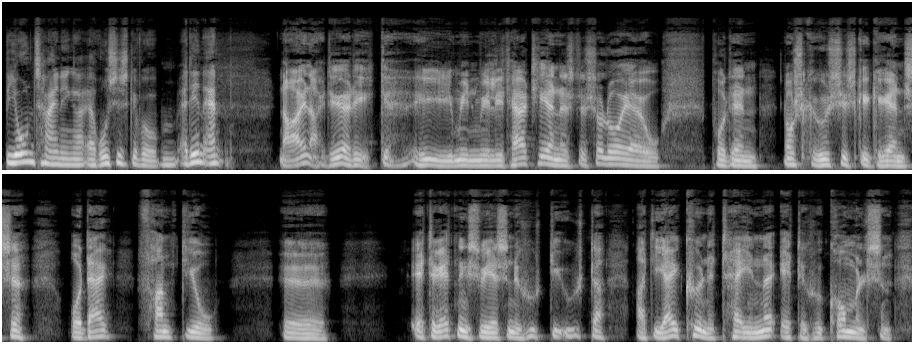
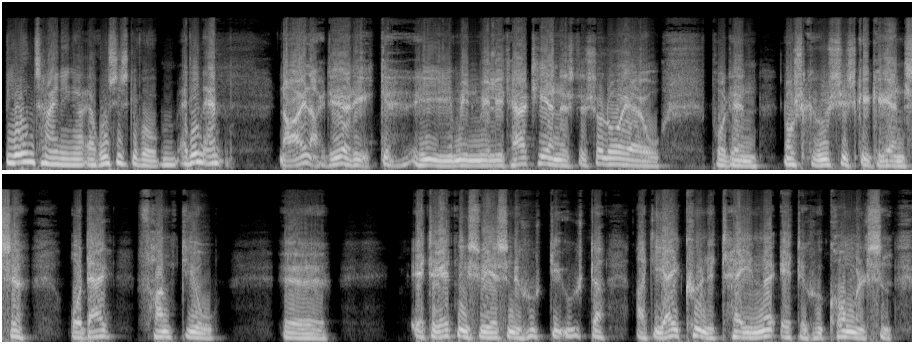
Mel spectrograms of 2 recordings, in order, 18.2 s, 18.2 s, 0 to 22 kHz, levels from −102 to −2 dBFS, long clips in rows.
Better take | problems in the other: first | distortion; heavy; 13% of the sound clipped

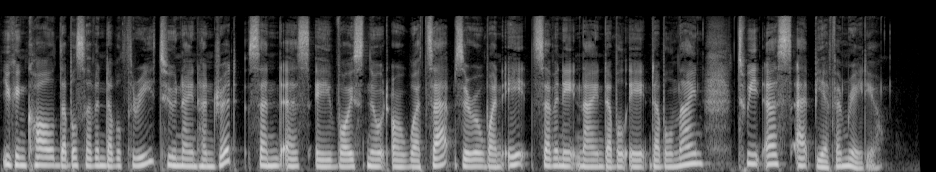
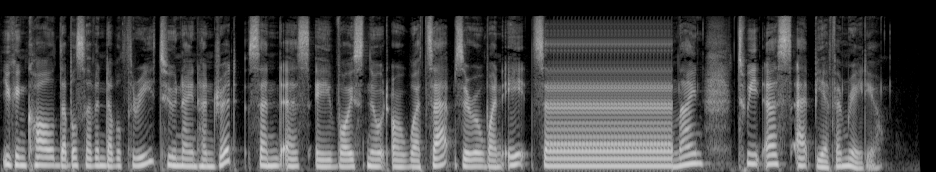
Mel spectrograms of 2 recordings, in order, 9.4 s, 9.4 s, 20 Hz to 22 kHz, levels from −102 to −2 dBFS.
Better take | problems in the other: first | audio freezing; at 5.5 s for 1 s

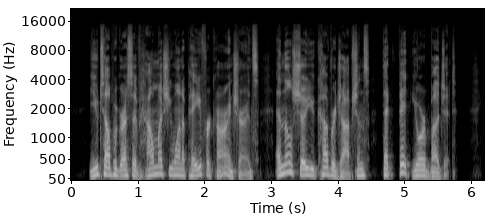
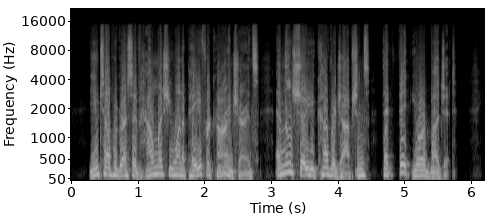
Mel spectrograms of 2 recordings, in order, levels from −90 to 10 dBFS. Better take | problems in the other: first | distortion; heavy; 18% of the sound clipped

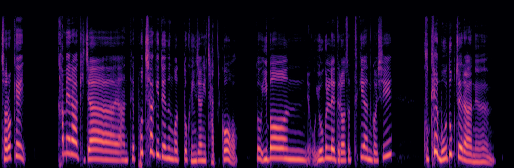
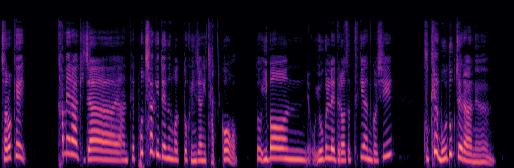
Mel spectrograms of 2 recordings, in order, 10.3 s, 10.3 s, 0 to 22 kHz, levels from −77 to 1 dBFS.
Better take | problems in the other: first | garbled, watery; slightly; nothing above 13 kHz

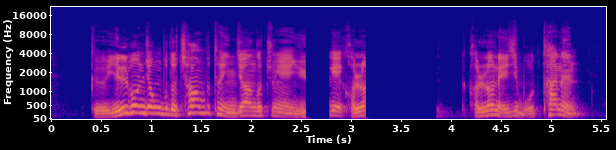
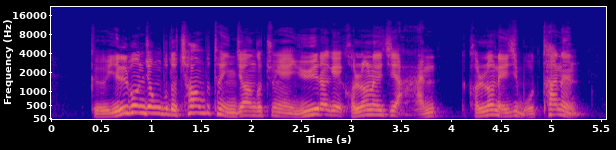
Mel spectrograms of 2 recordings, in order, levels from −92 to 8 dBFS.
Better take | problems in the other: second | audio cutting out; at 2.5 s and at 3 s for 0.5 s

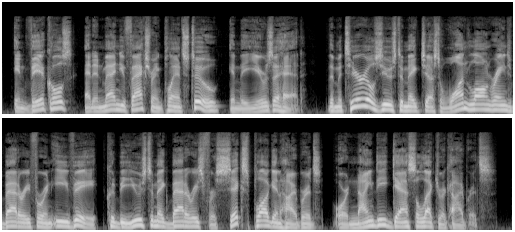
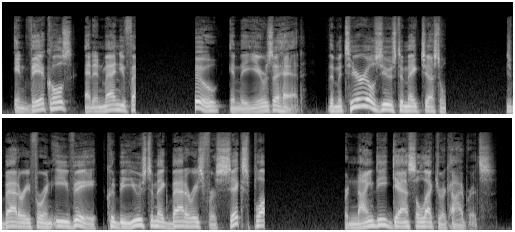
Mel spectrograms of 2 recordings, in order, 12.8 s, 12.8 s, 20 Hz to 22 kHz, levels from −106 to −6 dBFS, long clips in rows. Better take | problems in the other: first | audio cutting out; at 1.5 s for 1 s, at 5.5 s for 1 s and at 9.5 s for 1 s

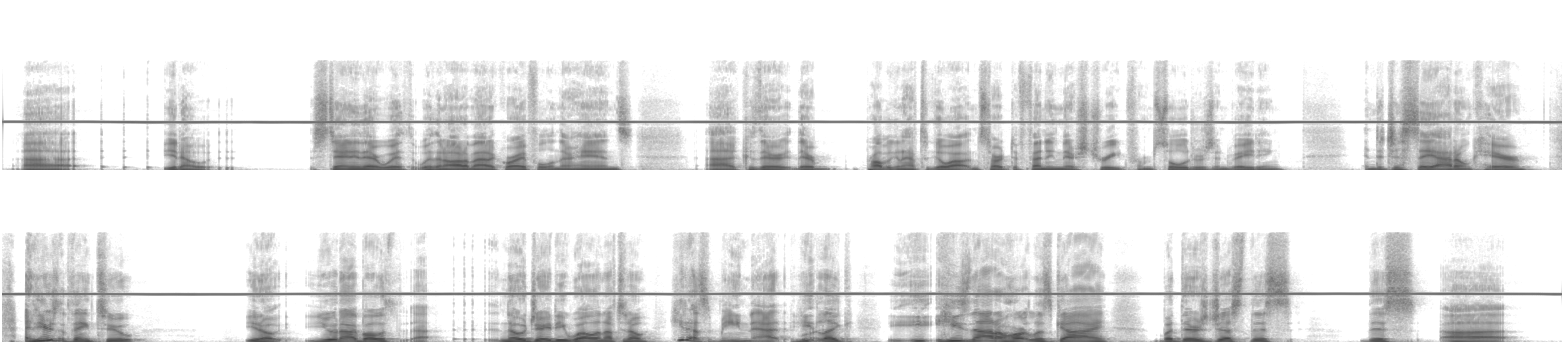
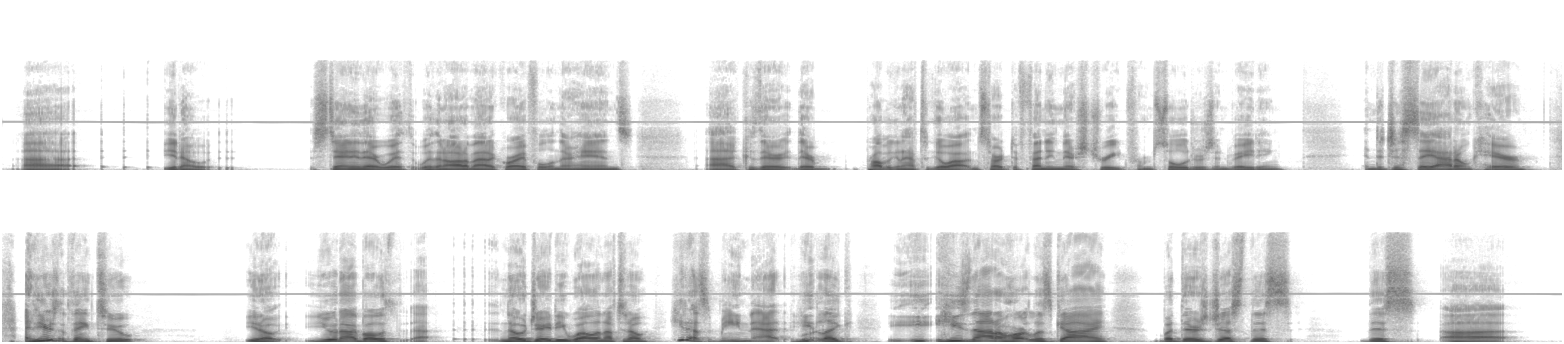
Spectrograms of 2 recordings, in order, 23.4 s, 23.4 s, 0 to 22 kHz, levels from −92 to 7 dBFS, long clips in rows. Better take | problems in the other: second | high-pitched whine; loud; throughout; 6.5 kHz, 7 dB below the speech; faint in the second

